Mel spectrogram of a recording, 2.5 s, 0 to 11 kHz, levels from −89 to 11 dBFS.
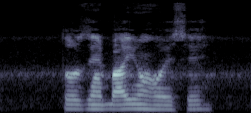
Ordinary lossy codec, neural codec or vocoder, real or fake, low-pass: MP3, 96 kbps; none; real; 9.9 kHz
